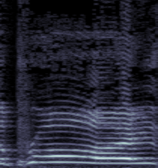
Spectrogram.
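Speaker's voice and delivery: high, very loud, over-the-top, laid-on-thick delivery. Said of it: "He's laid it on thick".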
